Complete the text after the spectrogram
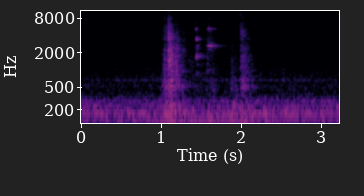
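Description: A metal locker door rattles open.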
